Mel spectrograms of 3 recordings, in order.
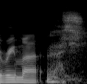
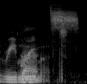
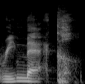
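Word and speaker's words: Rimac: say what am I going to say the remat NAA I was I'm glad you said it cuz I would butcher the name so his name is m mate M mate remat not remac yeah not remac it's not there's no there's no C in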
